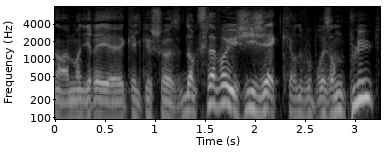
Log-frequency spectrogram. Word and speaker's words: Slavoj Žižek: Slavoj Žižek, bonjour. – Bonjour. – C'est comme ça qu'il faut dire, Slavoj Žižek.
